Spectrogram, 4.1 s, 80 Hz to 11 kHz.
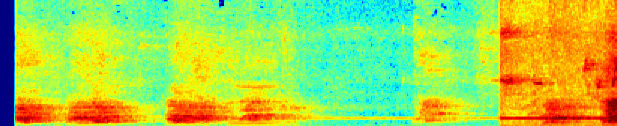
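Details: Amos, an 8-year-old Belgian Malinois at the BulaK-9 boarding and training school, during a training session: two short bursts of harsh barking, a steady thin tone, then a lone bark before loud music takes over.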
